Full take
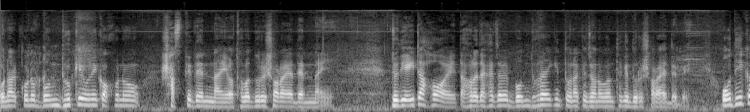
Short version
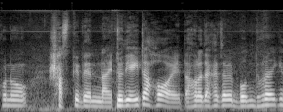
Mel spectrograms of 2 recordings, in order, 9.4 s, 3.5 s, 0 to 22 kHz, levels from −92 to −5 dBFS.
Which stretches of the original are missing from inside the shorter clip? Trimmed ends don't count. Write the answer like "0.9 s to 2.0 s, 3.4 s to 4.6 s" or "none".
2.8 s to 4.8 s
